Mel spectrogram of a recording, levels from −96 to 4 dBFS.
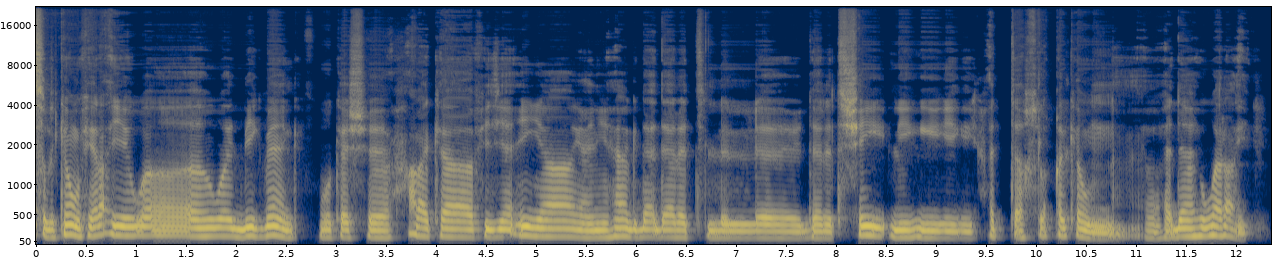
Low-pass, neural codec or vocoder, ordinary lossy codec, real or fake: none; none; none; real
